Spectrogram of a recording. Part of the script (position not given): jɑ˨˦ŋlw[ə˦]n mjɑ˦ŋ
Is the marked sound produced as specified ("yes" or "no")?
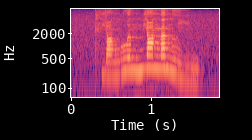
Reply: yes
